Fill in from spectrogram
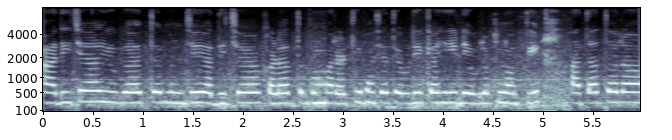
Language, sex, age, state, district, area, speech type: Marathi, female, 18-30, Maharashtra, Wardha, rural, spontaneous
